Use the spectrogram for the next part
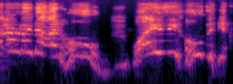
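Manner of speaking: high, incredulous mock complaint; exasperated boss. Boss asking why he isn't on hold, high mock exasperation.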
